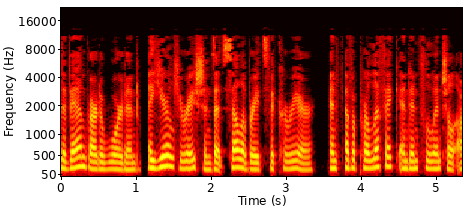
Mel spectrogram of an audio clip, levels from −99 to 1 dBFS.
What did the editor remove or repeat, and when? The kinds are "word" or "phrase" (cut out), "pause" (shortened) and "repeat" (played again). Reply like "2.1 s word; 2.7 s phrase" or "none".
1.0 s word; 1.5 s word; 2.0 s word; 3.7 s word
